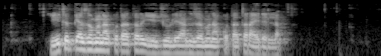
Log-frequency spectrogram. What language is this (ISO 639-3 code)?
amh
